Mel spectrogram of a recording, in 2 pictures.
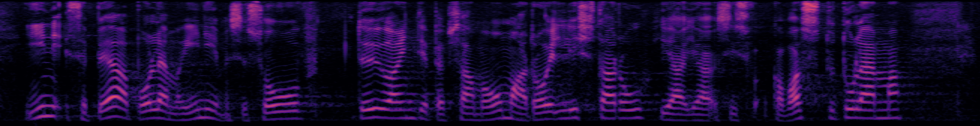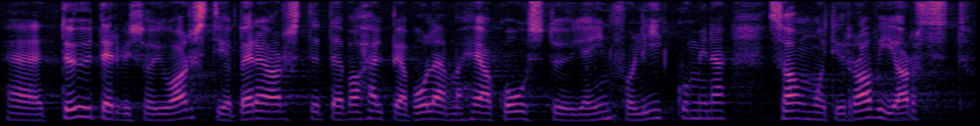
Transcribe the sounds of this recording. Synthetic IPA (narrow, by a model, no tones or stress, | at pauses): inse̞peɑb̥o̞le̞mɑinʲime̞se̞so̞ːv | t̪øːɑnʲd̪̥jɑpeɑb̥sɑːmɑo̞mɑɾo̞lʲːist̪ɑɾujɑjɑsiskɑvɑst̪ut̪ule̞mɑ | t̪øːt̪e̞rviso̞juɑrst̪ijɑpe̞ɾe̞ɑrst̪id̪̥e̞vɑɦelpeɑb̥o̞le̞mɑɦe̞ɑko̞ːst̪ø̞ːjɑinfo̞liːkːˑumine̞sɑmɑmo̞ːd̪̥irɑviɑrst̪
